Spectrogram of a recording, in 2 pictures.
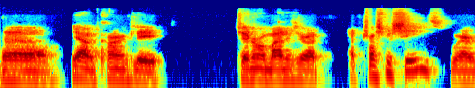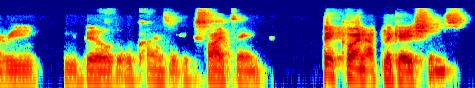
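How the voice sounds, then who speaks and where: Guy on a panel, halting, lots of uh and restarts, husky lowish voice, dry. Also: no room sound, low-quality recording. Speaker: panelist, co-founder. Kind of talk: panel discussion.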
